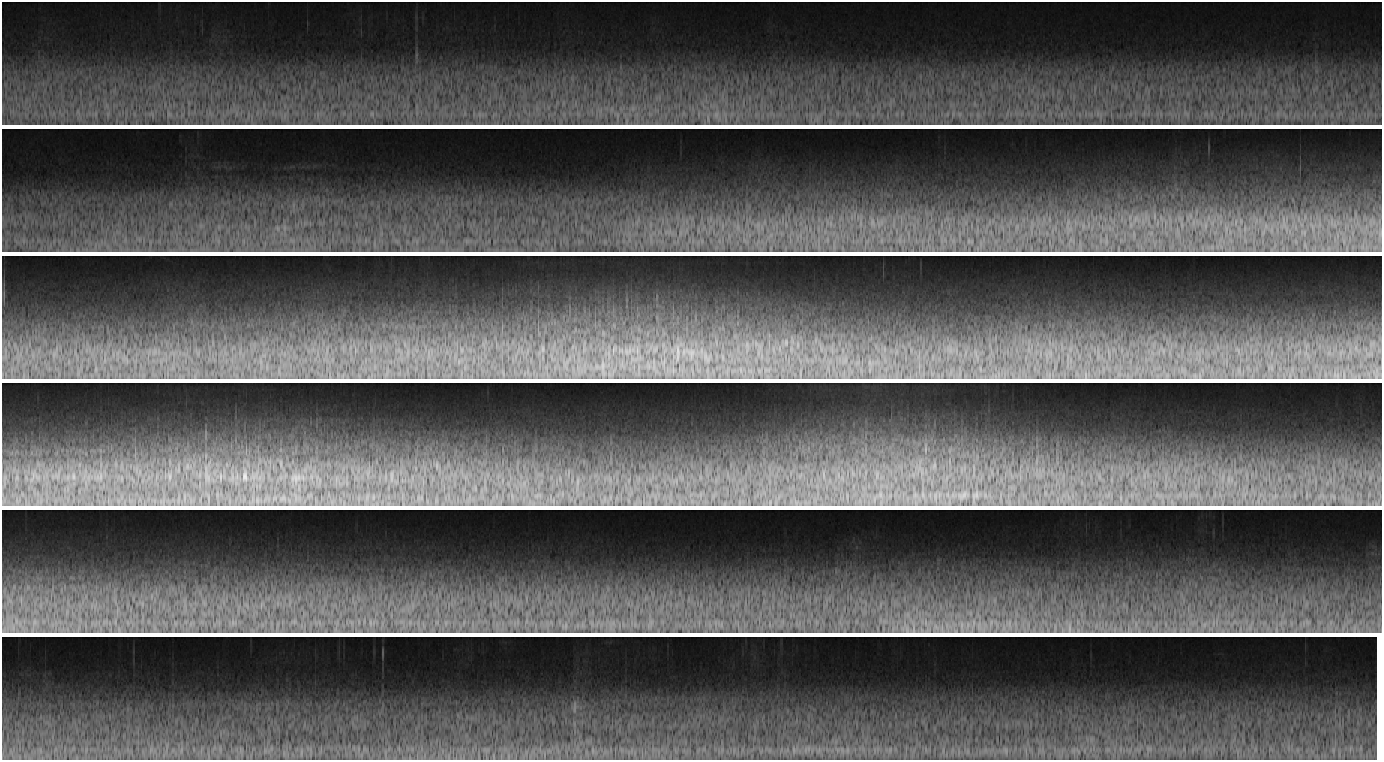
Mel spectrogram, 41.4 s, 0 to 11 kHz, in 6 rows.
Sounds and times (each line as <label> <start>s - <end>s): cyclists 0.0s - 41.3s
night traffic 0.0s - 41.3s
passers by 7.2s - 41.3s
